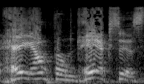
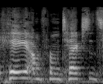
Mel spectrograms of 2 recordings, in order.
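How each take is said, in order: First: Slow, heavy Texas drawl on every word; thick Texas accent. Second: A mild Texas twang, barely there; light Texas accent. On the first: Co-host mocking the actor's now much stronger Texas accent. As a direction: lean hard into the Texas accent. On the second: Co-host mimicking the actor's early mild Texas accent. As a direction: say it with just a hint of Texas. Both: Retold or imitated. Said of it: "it's just so much stronger".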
